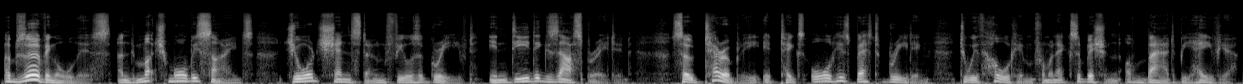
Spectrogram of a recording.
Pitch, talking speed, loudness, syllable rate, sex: 100 Hz, 135 wpm, -21 LUFS, 4.8 syllables/s, male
